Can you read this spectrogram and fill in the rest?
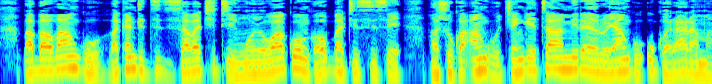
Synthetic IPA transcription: ɓaɓaʋaŋɡuʋakandid͡zid͡zisaʋat͡ʃiːtimwo̞jo̞wako̞ŋɡauɓatisiːse̞ | maʃo̞k̬oʔaŋɡut͡ʃe̞ŋɡe̞tamiɾaiɾo̞jaŋɡuʔuɡʱoɾaɾaːma

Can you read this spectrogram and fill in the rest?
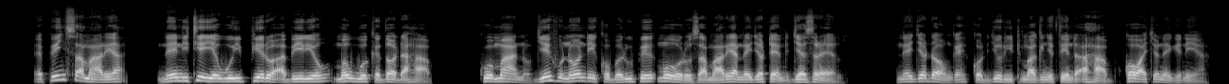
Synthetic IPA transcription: epɪɲsamaɾɪa | nɛnitjejawojipjeɾoa̰bɪɾɪjomawoked̪ɔdaɦa̰b̚ | kwomanɔd͡ʒeɦunɔndɪkɔbaɾupemoːɾos̬amaɾɪanɛd͡ʒɔtɛndd͡ʒɛs̬ɾaɛ̰l | nɛd͡ʒɔdɔŋɡɛkɔdd͡ʒoɾitmaɡɲɪt̪ɪnda̰ɦa̰b̚kɔwat͡ʃɔnɛɡɪnɪja̰

